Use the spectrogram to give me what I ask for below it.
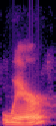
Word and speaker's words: wear: All of these just have the W, the A, and the where.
